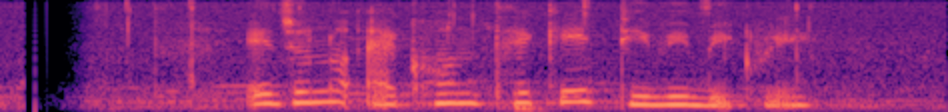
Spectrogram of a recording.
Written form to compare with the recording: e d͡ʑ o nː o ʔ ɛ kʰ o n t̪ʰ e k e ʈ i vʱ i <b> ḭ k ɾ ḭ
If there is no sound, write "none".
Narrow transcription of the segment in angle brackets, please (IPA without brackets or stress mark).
b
